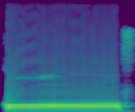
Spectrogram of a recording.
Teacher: یہ جو قاف ہے 2 نقطوں والا، یہ ادا ہوگا زبان کی جڑ اور تعلق کے نرم حصے سے ادا ہوگا · ٹھیک ہے، قاف جو 2 نقطوں والا ہے ان کو ادا کرنے کا طریقہ یہ ہے کہ آپ دیکھ سکتے ہیں اس کے سامنے طریقہ لکھا ہوا ہے، یعنی مخارج لکھا ہوا، کہاں سے ادا کرنا ہے۔ زبان کی جڑ اور تعلق کے نرم حصے سے ادا ہوتا ہے، یعنی زبان کی جو جڑ ہے وہاں سے اور تعلق کے نرم حصے سے ادا ہوتا ہے۔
